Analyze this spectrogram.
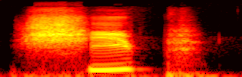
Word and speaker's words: SHEAP: J'ai dit sheep, comme un mouton. Oui. On peut prononcer Sheep ou Chez App. C'est une blague entre nous, on prononce Chez App en fait.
